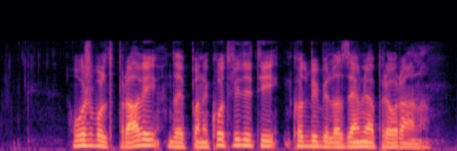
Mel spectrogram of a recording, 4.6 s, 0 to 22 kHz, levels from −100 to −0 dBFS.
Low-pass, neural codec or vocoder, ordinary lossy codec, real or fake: 7.2 kHz; none; none; real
